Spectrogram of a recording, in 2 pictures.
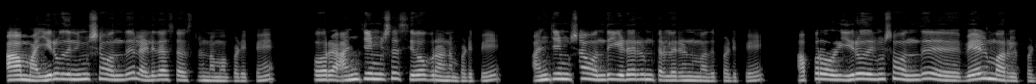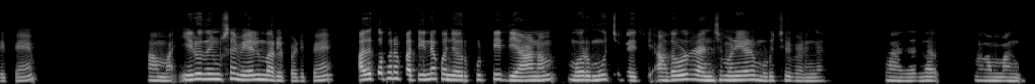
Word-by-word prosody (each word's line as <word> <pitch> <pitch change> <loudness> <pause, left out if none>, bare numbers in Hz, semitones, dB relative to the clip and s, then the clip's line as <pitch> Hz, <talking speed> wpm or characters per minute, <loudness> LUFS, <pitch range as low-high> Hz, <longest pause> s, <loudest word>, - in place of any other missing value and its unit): ஆமா 215 -3 +6
20 245 +1 +3
நிமிஷம் 245 0 +1
வந்து 215 +3 0
"லலிதா 205 +2 +1
சஹஸ்ர 190 -2 -4
நாமம்" 170 -1 -3
படிப்பேன். 170 +4 -5 0.5
ஒரு 215 0 +3
5 240 +5 +3
நிமிஷம் 250 +1 +1
"சிவபுராணம்" 210 -6 0
படிப்பேன். 175 +5 -5 0.4
5 225 +5 +2
நிமிஷம் 250 +1 +2
வந்து 215 +2 +1
"இடறும் 230 0 +2
தளிரும்னு" 190 -2 -1
அது 170 - -6
படிப்பேன். 170 +4 -7 0.4
அப்புறம் 240 +4 +2
ஒரு 215 - +3
20 245 +1 +4
நிமிஷம் 245 0 0
வந்து 220 +5 0 0.4
"வேல்மாறல்" 220 -7 +3
படிப்பேன். 165 +3 -7 1.2
ஆமா 175 -1 -2 0.2
20 245 +2 +3
நிமிஷம் 240 0 +1
"வேல்மாரள்" 210 -4 +1
படிப்பேன். 180 +5 -5 0.3
அதுக்கப்புறம் 265 +4 +1
பாத்தீங்கன்னா 230 +2 +1
கொஞ்சம் 215 -3 +3
ஒரு 190 - -7
குட்டி 220 +3 -3
தியானம். 190 +3 +2 0.3
ஒரு 200 0 +2
மூச்சு 220 +1 -3
பயிற்சி. 185 -1 -5
அதோடு, 215 +4 +1
5 190 +2 +1
மணியோட 205 +2 +2
முடிச்சிருவேனுங்க. 170 -2 -6 0.7
அதுதெல்லாம் 170 +2 -4 0.5
ஆமாங்க. 170 -1 -3
205 Hz, 135 wpm, -24 LUFS, 180-230 Hz, 1.2 s, ஆமா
